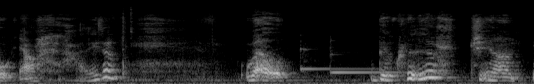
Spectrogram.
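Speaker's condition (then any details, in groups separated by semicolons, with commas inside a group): Generalized dystonia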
